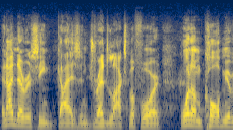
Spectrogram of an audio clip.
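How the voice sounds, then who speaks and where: The speaker has a South Jersey accent. The pace is very fast. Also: man. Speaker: comedian. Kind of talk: storytelling.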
